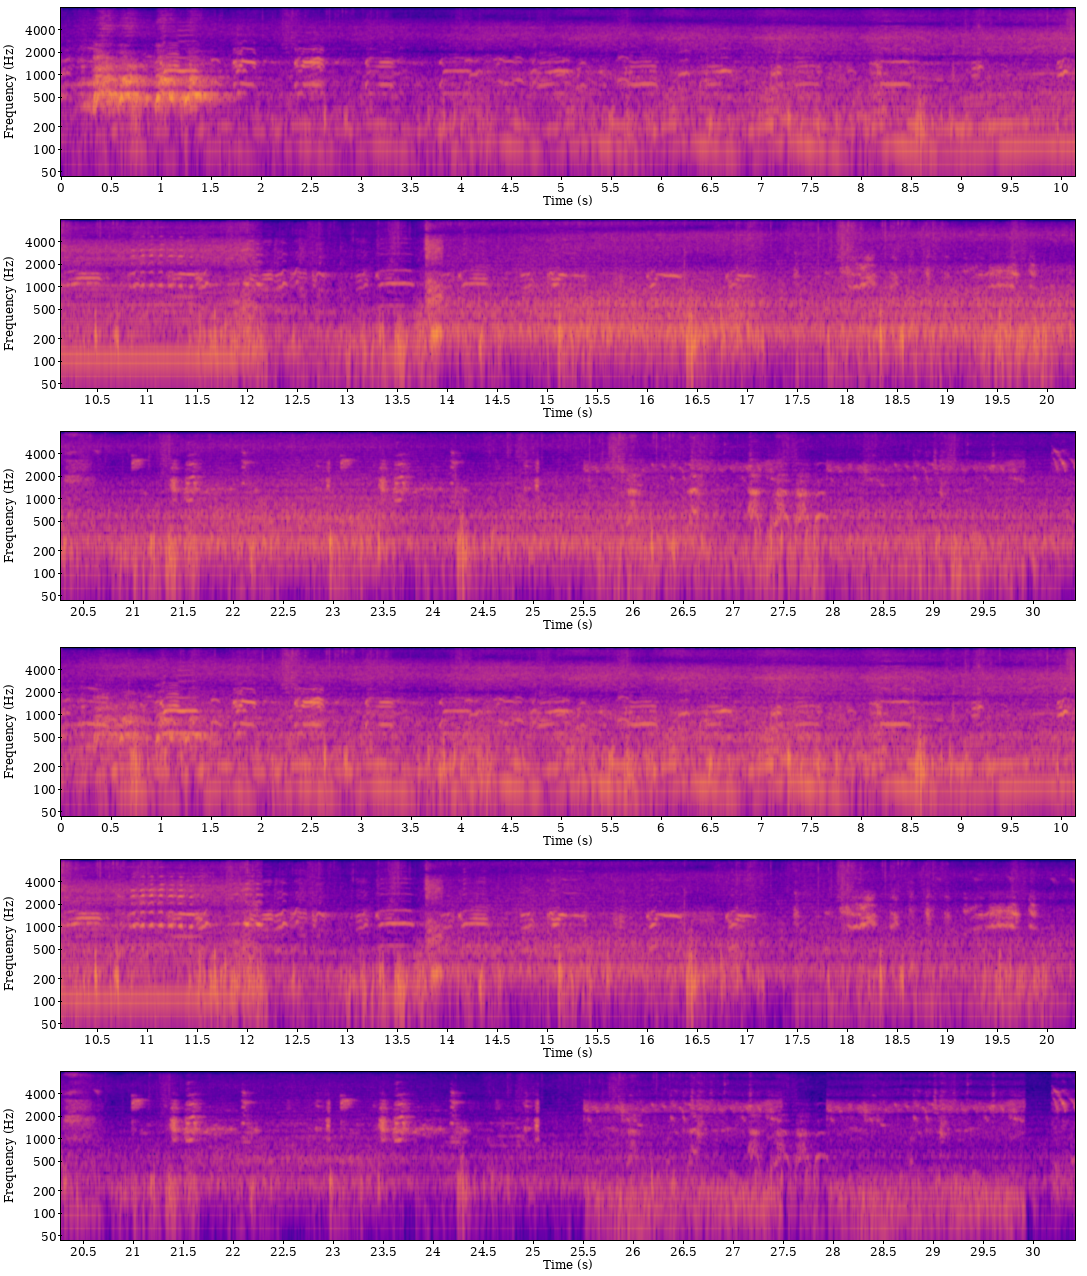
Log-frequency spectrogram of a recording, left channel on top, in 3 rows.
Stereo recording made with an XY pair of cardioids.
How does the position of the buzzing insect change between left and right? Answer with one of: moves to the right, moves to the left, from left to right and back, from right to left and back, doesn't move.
moves to the left.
